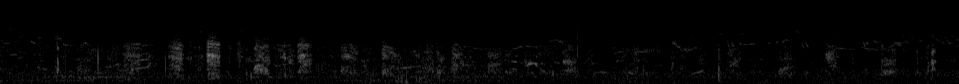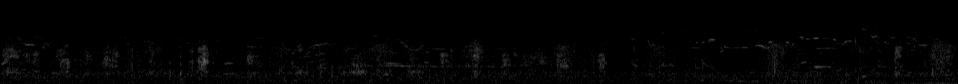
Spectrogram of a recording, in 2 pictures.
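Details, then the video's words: Six-year-old German Boxer named Jack playing with a young pitbull; quick irregular panting and short vocal bursts, scattered faint yelps and squeaks over a steady outdoor background hiss. "boxer dog Jack and pitbull playing"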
